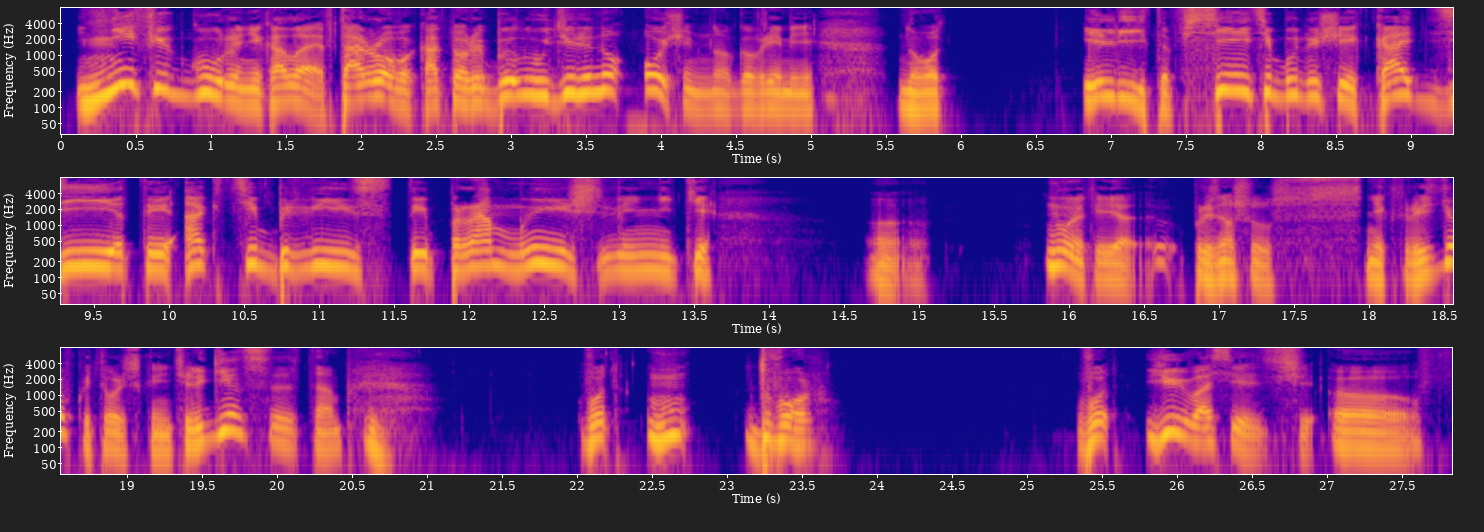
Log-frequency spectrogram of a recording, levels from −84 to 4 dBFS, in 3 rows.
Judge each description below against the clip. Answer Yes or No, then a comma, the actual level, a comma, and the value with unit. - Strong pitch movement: Yes, wide, 8.2 semitones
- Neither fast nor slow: No, slow, 75 wpm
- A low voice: Yes, low, 130 Hz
